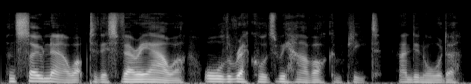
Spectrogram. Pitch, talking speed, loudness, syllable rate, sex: 110 Hz, 230 wpm, -18 LUFS, 5.7 syllables/s, male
